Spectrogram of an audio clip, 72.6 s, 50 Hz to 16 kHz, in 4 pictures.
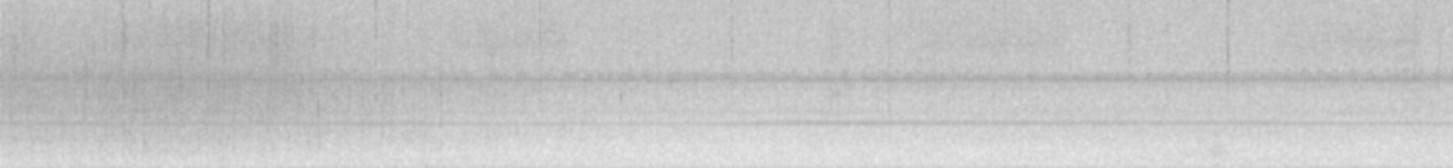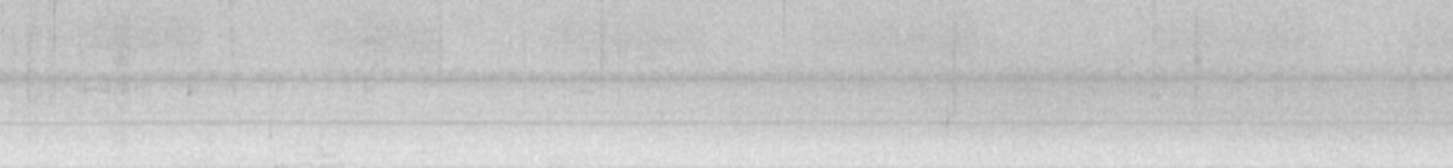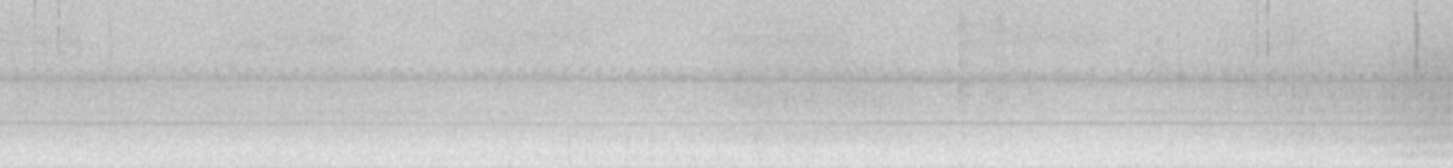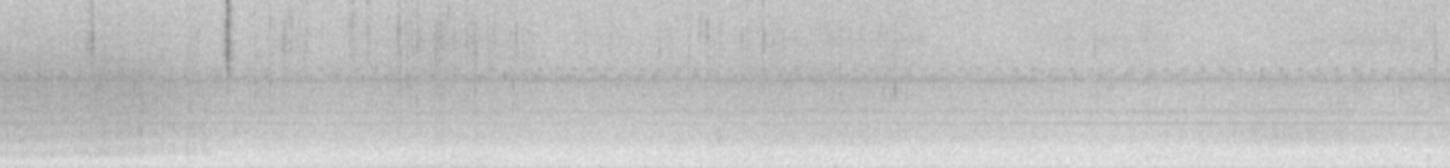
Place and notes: The sounds of a sunny afternoon in the Chengwatana State Forest
Minnesota, United States, August 2022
